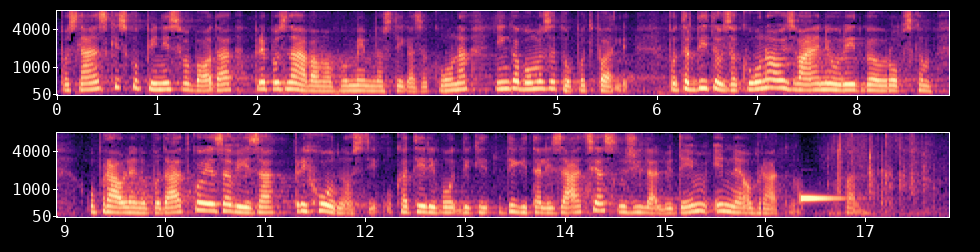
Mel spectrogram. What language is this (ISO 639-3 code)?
slv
